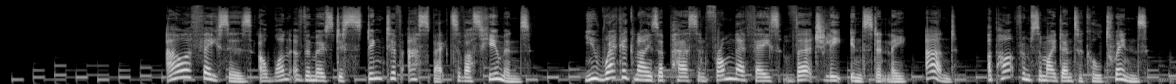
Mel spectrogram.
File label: e-learning sample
